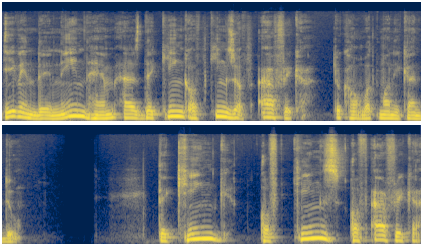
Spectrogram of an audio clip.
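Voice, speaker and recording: A man with an Arabic accent speaks in a dark, mellow tone at medium pitch. His intonation is lively and his pace moderate. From Middle East. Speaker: live call-in show host on religion. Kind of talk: live call-in show chat. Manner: animated.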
